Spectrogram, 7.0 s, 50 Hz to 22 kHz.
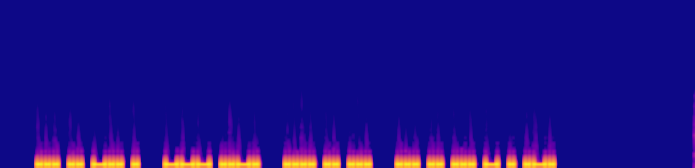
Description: Morse code, heard as a keyed tone, about 30 wpm, 700 Hz. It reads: SIDE OF HIS SISTER
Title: Dit Challenge 30wpm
